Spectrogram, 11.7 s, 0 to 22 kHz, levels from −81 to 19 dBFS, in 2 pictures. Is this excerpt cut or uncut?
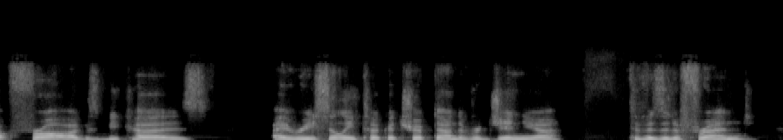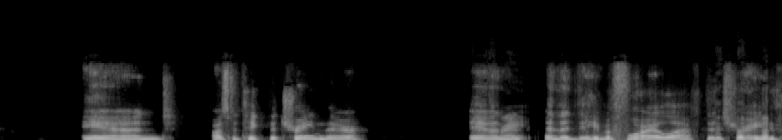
cut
